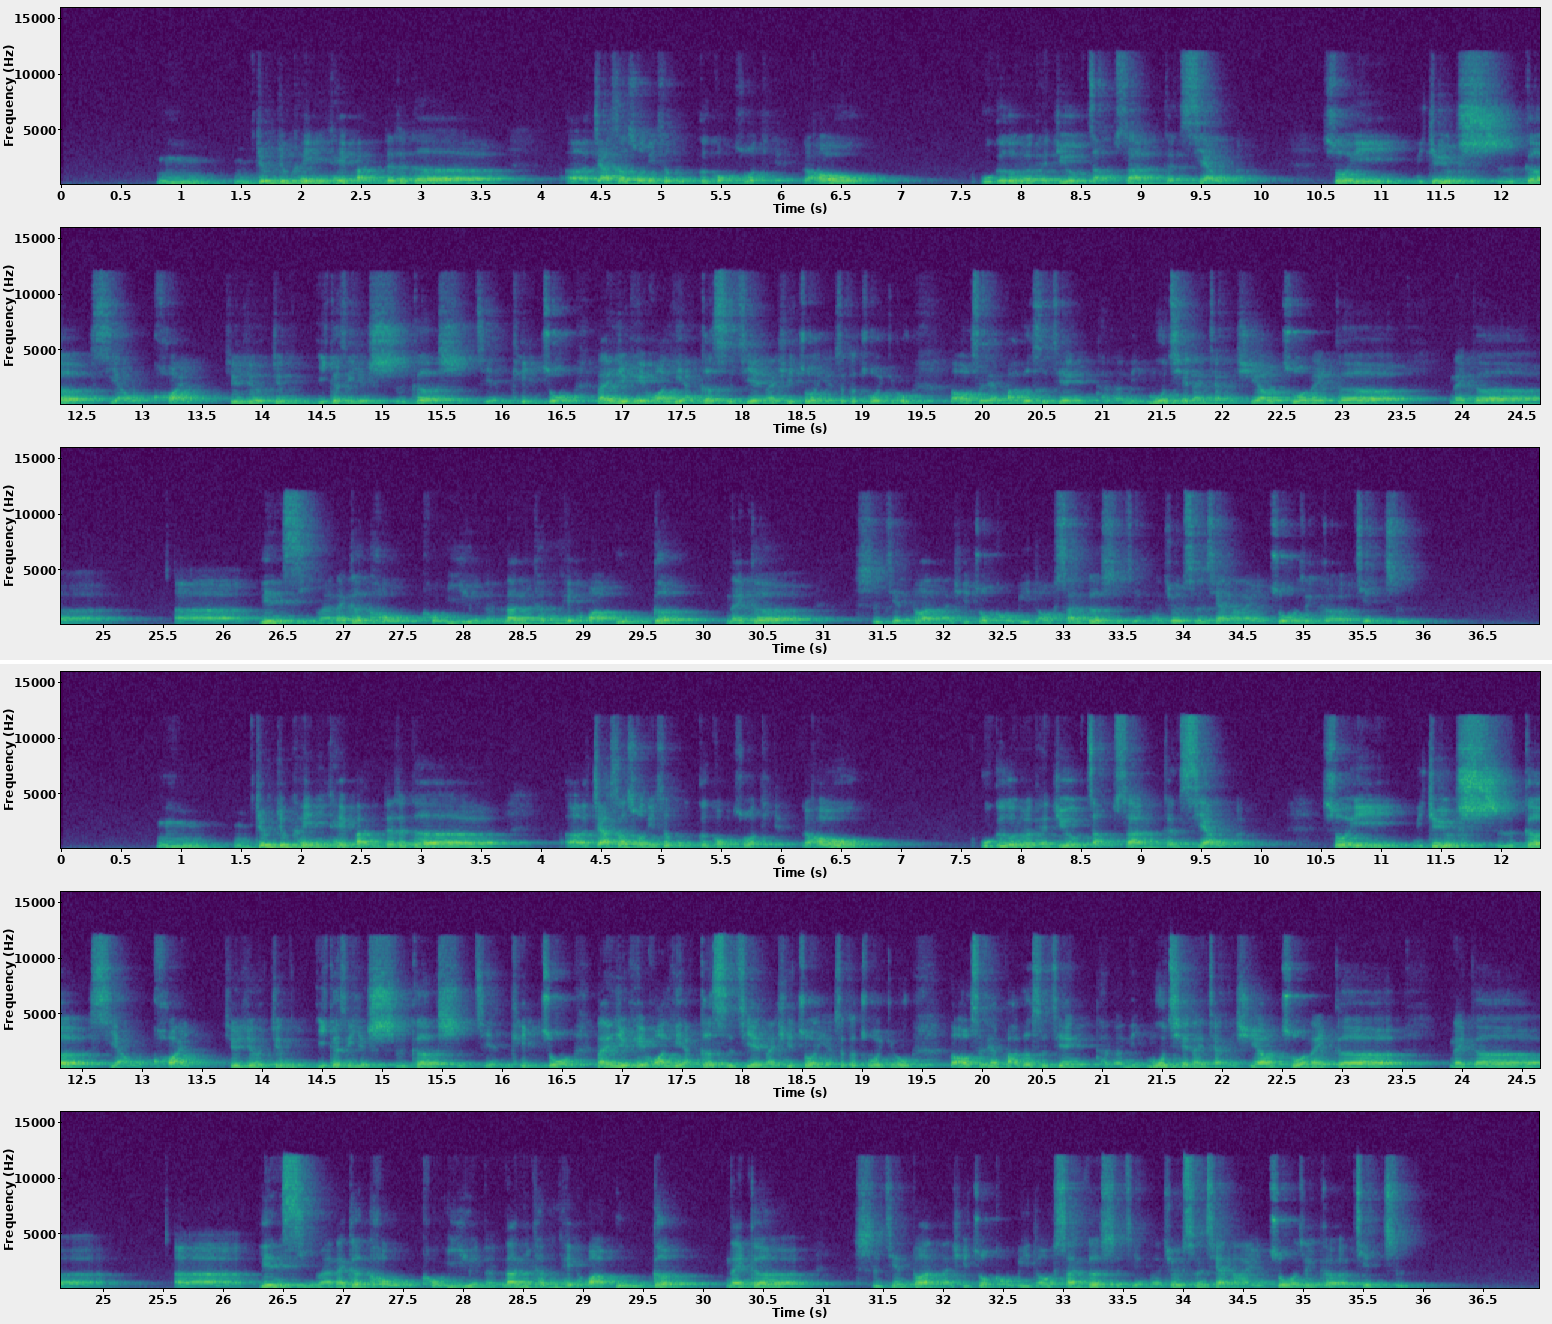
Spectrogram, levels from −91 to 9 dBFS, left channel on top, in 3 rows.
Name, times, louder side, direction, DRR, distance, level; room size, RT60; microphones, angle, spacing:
voice 1, 0.8-3.7 4.2-6.7 7.7-9.9 10.5-13.5 13.7-23.5 23.9-25.1 25.6-30.9 31.3-35.9, right 1 dB, 80° right, 2 dB, 2.5 m, -21 dB
16.0 x 15.0 x 4.1 m, 0.97 s
head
